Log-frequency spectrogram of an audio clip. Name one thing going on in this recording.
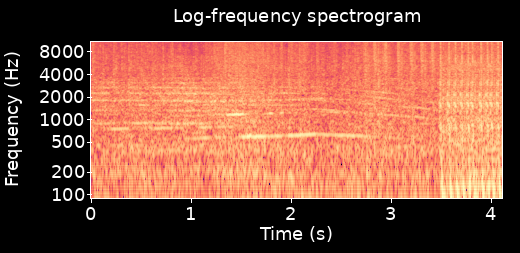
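A propeller plane drones overhead and passes.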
